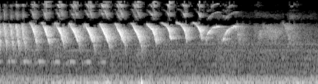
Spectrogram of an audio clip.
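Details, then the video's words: Canary resuming its song after its cage cover was changed: a loud, rapid trill of high, sharply falling whistled notes, about two or three per second, slowing and softening toward the end, with low background rumble. "Setelah ganti baju mulai bunyi lagi"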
